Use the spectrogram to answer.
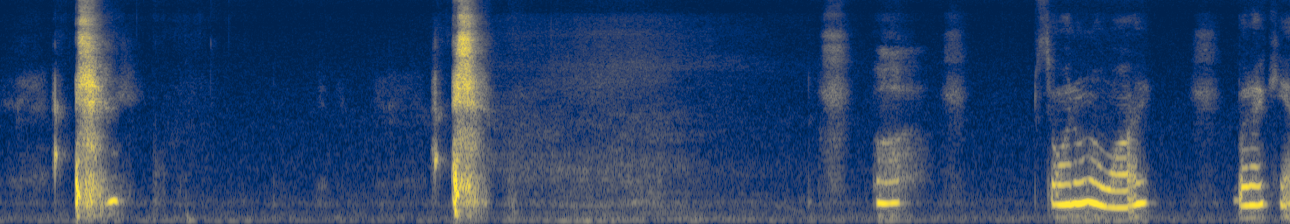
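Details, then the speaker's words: A person who says they can't stop sneezing and has a tickly nose, unsure whether it is a cold, and who reports never having allergies: two sharp explosive sneezes a few seconds apart, then talking. "stop sneezing like i don't know if i'm getting cold or what but my nose has been really tickly like i said i never get allergies or anything so i have no clue what's going on"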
